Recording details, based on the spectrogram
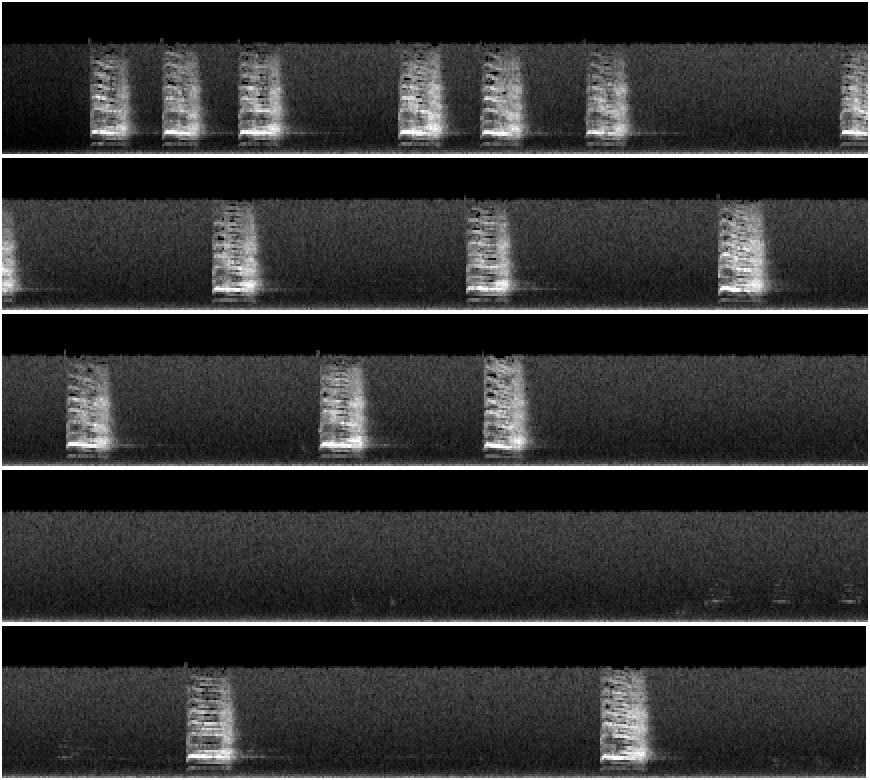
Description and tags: The mystery bird calls me LOUDER as I record with laptop and USB microphone.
